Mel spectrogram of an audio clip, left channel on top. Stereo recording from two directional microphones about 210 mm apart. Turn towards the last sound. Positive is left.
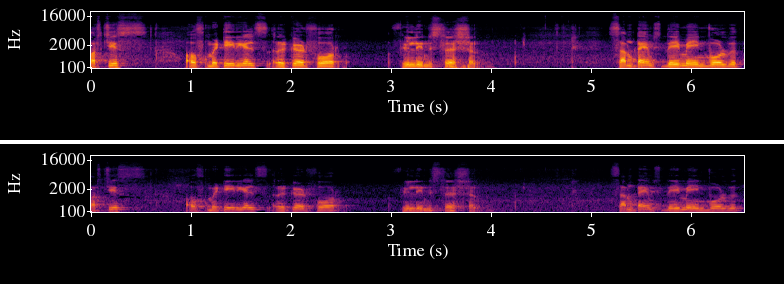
turn(degrees=40)  # may be behind; listen again after turning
